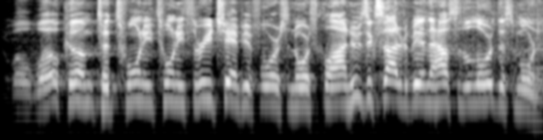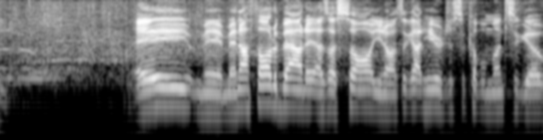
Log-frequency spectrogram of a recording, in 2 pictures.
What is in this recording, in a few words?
Sermon English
